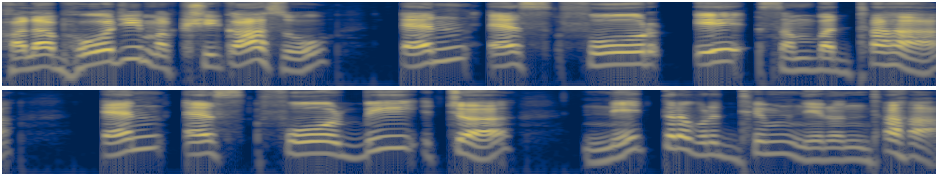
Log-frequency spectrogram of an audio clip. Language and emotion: Sanskrit, neutral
